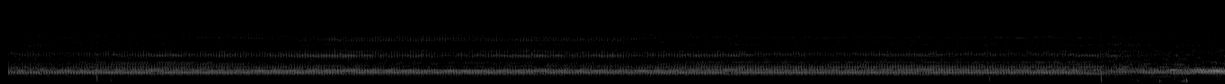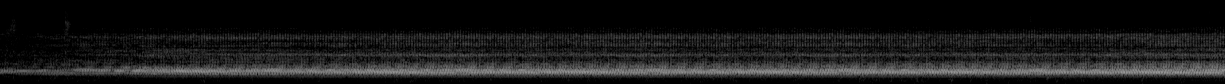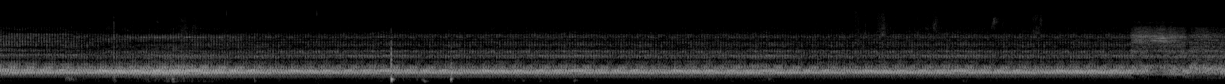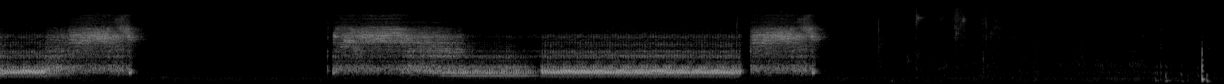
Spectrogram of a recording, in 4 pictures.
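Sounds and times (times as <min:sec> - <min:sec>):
steady electronic tone: 0:07.2 - 0:38.3, 0:40.0 - 0:45.1.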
